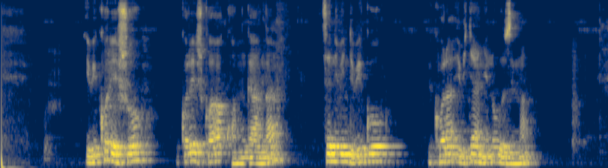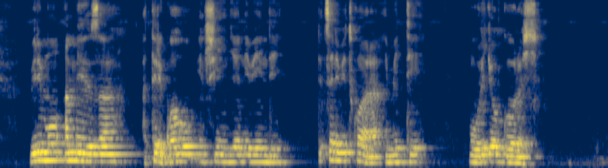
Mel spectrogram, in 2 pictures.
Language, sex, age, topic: Kinyarwanda, male, 18-24, health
